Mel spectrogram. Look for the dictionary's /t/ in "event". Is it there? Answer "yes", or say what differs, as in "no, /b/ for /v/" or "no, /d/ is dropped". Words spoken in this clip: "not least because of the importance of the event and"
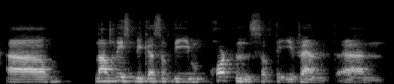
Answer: yes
